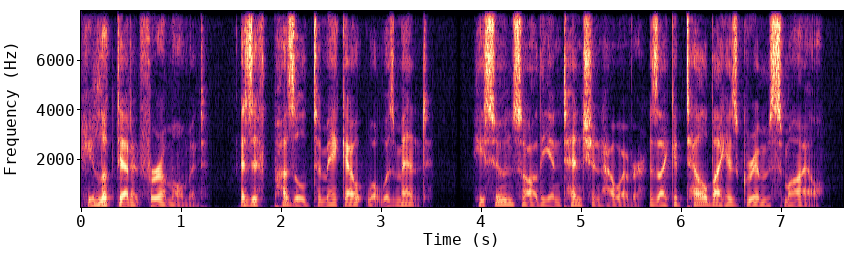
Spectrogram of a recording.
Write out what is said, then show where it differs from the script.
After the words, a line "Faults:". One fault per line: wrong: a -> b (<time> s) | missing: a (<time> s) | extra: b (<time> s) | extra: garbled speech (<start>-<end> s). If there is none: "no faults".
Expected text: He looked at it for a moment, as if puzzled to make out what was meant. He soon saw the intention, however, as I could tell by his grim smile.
He looked at it for a moment, as if puzzled to make out what was meant. He soon saw the intention, however, as I could tell by his grim smile.
Faults:
no faults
